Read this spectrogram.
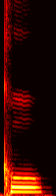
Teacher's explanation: Kalau huruf kof nggak boleh ku, tapi u. Kalau kaf ku, ada percikan nafasnya.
